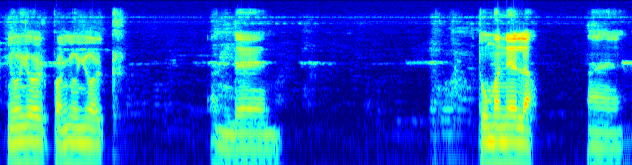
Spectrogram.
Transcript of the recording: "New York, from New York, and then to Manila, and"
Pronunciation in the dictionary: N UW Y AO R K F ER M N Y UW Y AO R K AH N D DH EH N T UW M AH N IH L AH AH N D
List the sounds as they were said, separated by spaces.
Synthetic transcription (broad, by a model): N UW Y AO R K P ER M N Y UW Y AO R K AH N D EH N T UW M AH N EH L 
